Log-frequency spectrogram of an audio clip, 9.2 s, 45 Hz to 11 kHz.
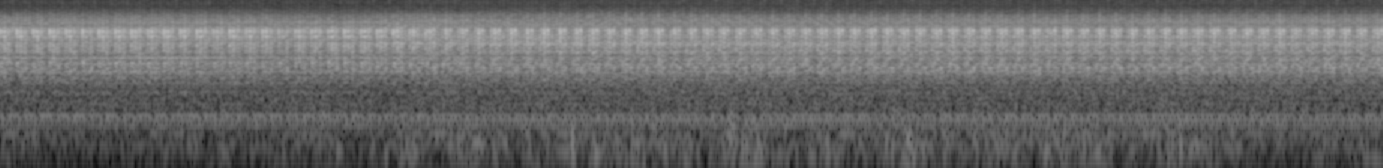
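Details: VW Polo Sedan, CFNA petrol engine, 105,000 km, before decarbonizing: cold start at 20°C after ~15 hours parked; sharp regular ticking knock about three per second over idle; cold piston knock fading within a minute as it warms.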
